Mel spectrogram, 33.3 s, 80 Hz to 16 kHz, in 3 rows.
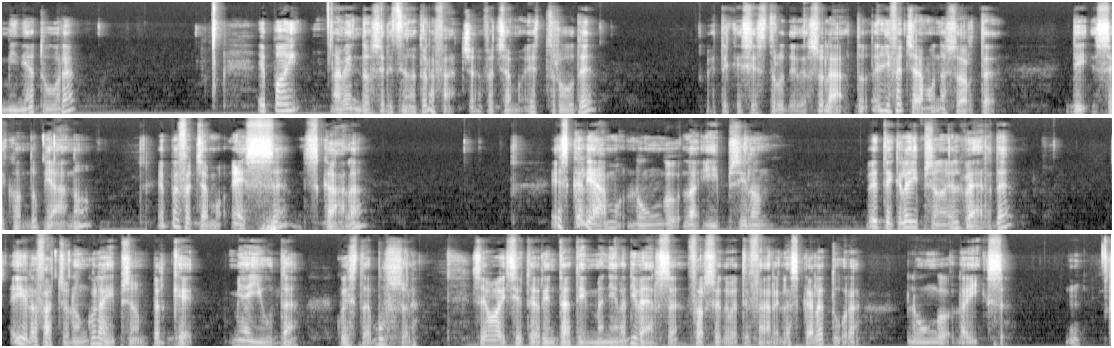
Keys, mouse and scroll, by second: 1.0-3.5 middle drag, 3.5-5.5 right drag, 6.0 e, 11.7-13.5 drag, 15.8 s, 22.9-24.8 drag.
